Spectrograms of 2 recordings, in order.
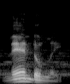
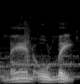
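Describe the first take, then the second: First: The first part is run together as 'Lando'. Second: The name is said fully as 'Land O'. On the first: This is the casual neighborhood way to say it. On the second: This is the proper way to say it. "you said it right"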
